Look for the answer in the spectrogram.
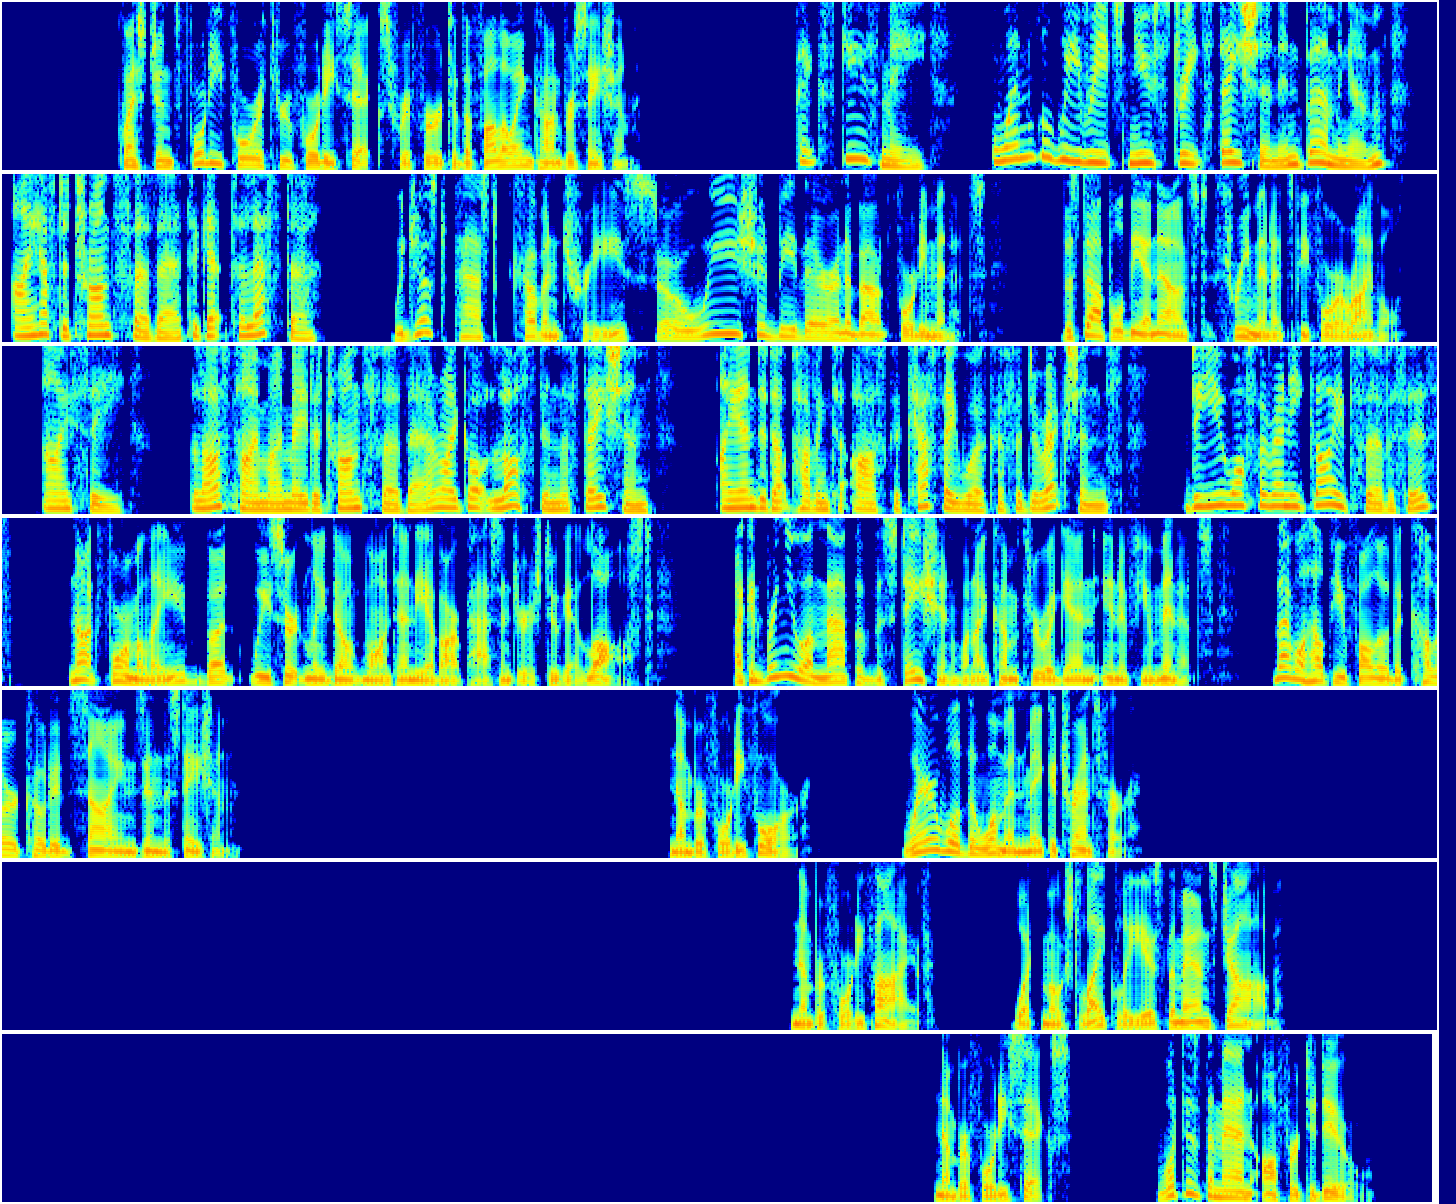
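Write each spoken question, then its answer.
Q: Where will the woman make a transfer?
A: New Street Station in Birmingham

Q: What does the man offer to do?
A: Bring her a map of the station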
